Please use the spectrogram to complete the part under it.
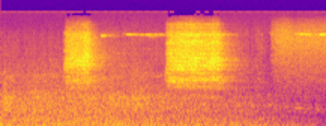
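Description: Train brakes squeal sharply.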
